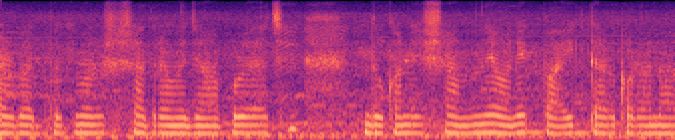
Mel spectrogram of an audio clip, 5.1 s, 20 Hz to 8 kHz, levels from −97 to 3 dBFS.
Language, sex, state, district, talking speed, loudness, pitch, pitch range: Bengali, female, West Bengal, Paschim Medinipur, 200 wpm, -17 LUFS, 175 Hz, 170-175 Hz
